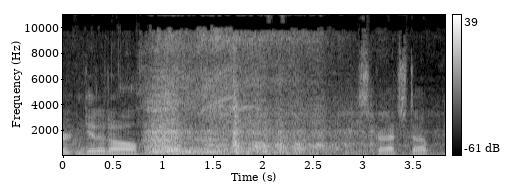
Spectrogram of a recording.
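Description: Small tyres hiss on rough asphalt.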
